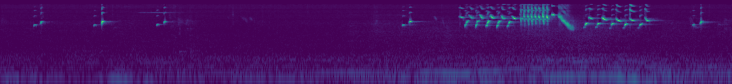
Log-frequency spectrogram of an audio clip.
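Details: Caged European goldfinch in an aviary, copia Malaga song style: isolated bright chirps every second or so, then a rapid burst of high twittering with a harsh buzzy rattle in the middle, over a soft low background hum.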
